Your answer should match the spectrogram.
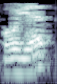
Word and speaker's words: Boyett: Right below he and I is Brett Boyett. That's correct. That's the right way to say that. – Yeah, that's right.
